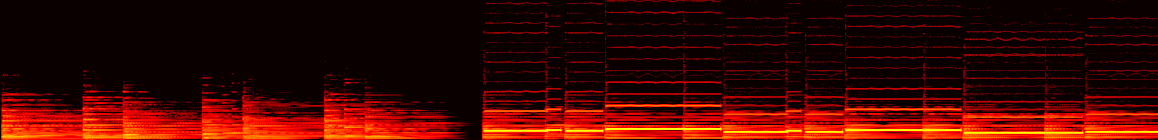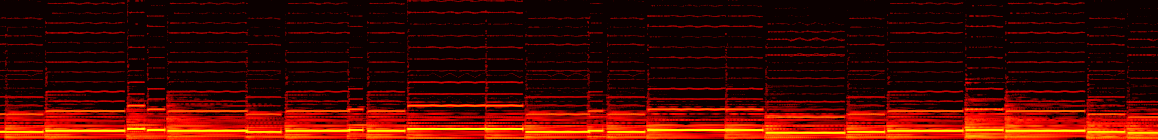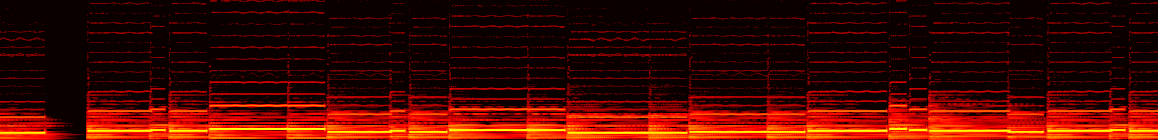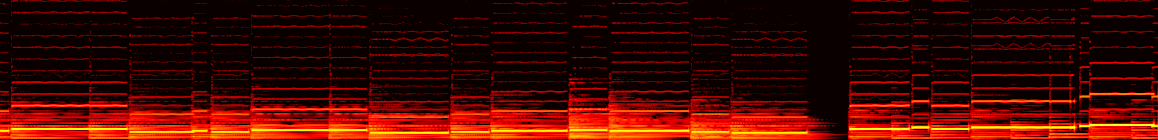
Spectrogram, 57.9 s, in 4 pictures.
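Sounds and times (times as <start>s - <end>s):
piano: 0.0s - 57.8s.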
